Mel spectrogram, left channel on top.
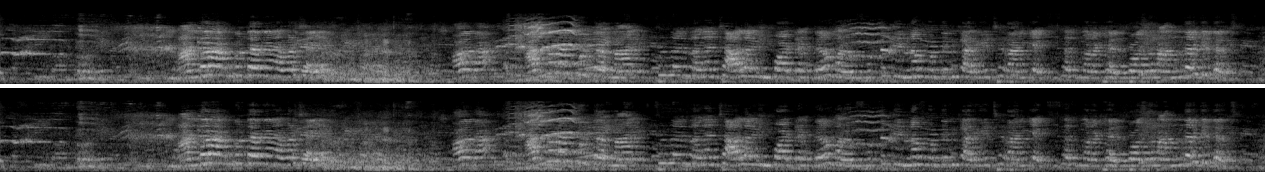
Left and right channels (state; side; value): normal; both; correlation 0.85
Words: అందరూ అనుకుంటారు కానీ ఎవరు చేయరు. అవునా? అందరూ అనుకుంటారు నా ఎక్సర్సైజ్ అనేది చాలా ఇంపార్టెంట్, మనం ఫుడ్ తిన్న ఫుడ్ని కరిగించడానికి ఎక్సర్సైజ్ మనకు హెల్ప్ అవుతుంది అందరికీ తెలుసు.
